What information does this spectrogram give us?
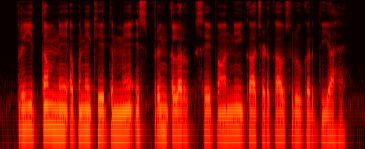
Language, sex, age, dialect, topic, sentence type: Hindi, male, 25-30, Kanauji Braj Bhasha, agriculture, statement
